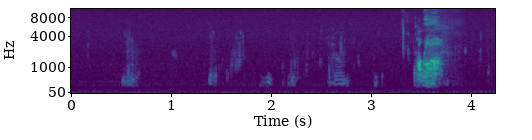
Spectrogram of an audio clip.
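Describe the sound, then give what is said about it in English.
Someone takes a small sip, with a run of soft, wet slurping and swallowing sounds, then a louder, breathy gasp near the end over a low background hum. “I'm gonna take a small sip here.”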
